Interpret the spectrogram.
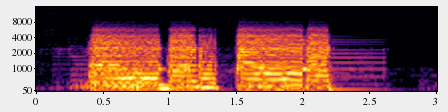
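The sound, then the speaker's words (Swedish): An electric guitar played through an overdrive pedal with the mid knob turned to 3 o'clock plays a loud, gritty phrase of two sustained chord bursts with a brief break, the tone thick and pushed in the midrange, then a low note rings out and fades. “Så vrider jag den på klockan 3.”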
